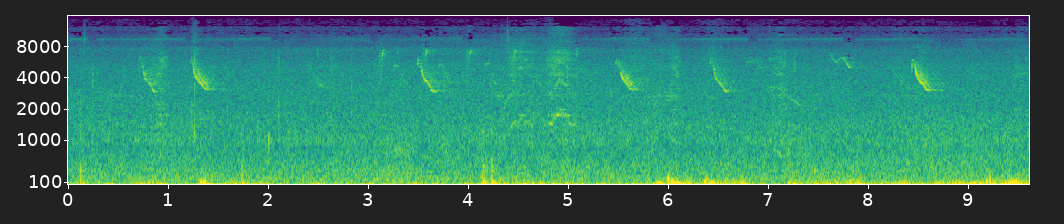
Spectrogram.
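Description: A bird calling repeatedly: short, high notes, each sliding downward, about one every second, over low rumbles.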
